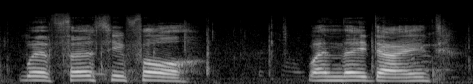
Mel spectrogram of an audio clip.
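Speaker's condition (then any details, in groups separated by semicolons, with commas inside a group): Friedreich's ataxia; progressive, nervous system affected; difficulty speaking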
